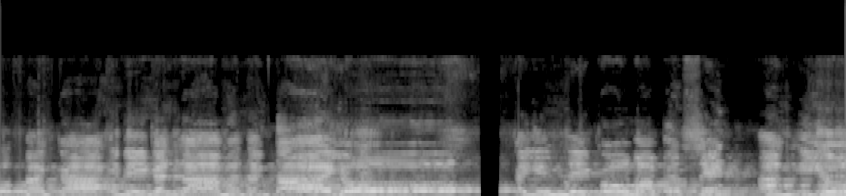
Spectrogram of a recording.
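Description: A woman singing into a handheld microphone over backing music, holding long, wavering notes. The sound cuts out completely for a moment a little before halfway through.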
